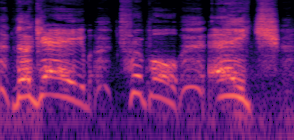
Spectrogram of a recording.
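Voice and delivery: big ring-announcer style impression, rising; hammed-up wrestler impression, building high; Triple H. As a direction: announce a star's return, drawn out and punched. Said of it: "That's my best Triple H impression".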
